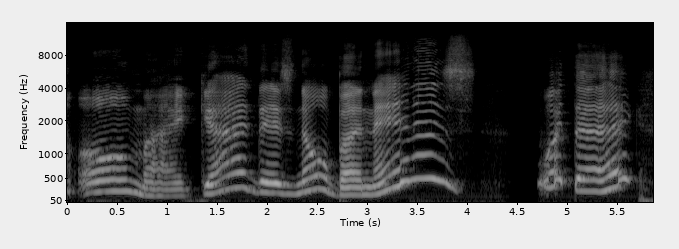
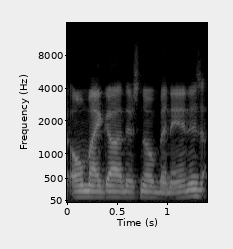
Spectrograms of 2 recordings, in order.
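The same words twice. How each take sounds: First: Very slow, high-pitched dramatic outburst; dramatic old man. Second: Said in the usual way. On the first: Retold or imitated. Streamer re-enacting the old guy's shock, slow dramatic voice. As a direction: draw it out with theatrical disbelief. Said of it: "It was like a dramatic". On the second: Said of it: "And he actually said".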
